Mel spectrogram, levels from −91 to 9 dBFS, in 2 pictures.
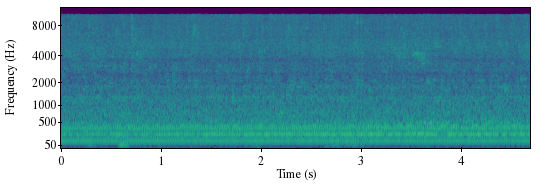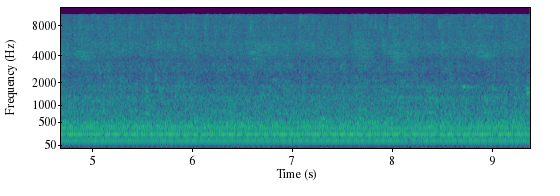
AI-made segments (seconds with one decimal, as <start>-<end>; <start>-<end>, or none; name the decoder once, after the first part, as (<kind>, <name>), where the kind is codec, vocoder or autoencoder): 8.1-8.7 (vocoder, BigVGAN v2)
